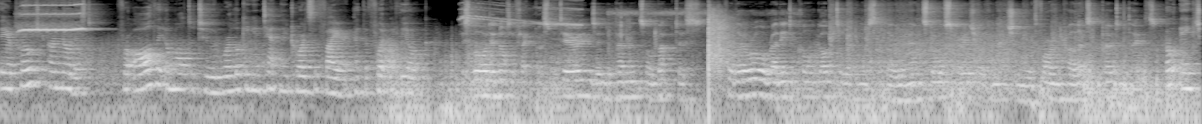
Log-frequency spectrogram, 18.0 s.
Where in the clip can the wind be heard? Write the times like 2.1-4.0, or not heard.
0.0-17.9.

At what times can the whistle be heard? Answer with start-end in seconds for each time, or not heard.
0.2-1.4.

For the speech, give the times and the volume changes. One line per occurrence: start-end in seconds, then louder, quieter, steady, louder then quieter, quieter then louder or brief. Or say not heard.
0.0-17.9 steady.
